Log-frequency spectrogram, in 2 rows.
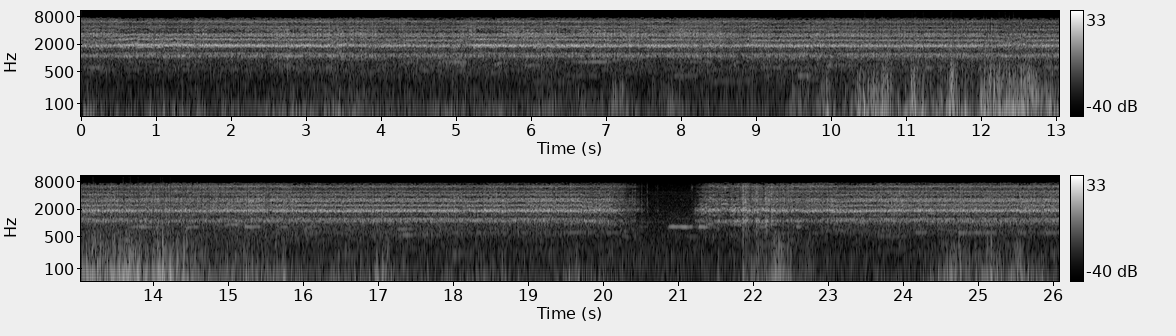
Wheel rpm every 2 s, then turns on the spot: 160, 160, 160, 160, 160, 160, 160, 160, 160, 160, 50, 160, 160.
none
